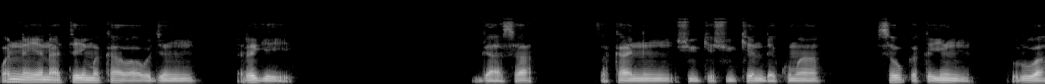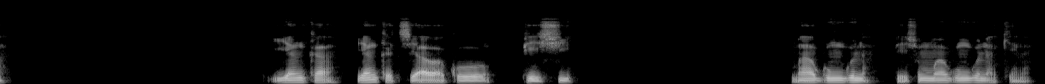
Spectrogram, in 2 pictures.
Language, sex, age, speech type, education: Hausa, male, 15-29, spontaneous, primary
